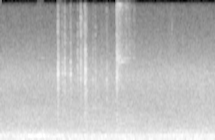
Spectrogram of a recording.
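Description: A few light metallic clicks about half a second to a second in, a coin going into a coin-operated machine's slot, over a steady hum.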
